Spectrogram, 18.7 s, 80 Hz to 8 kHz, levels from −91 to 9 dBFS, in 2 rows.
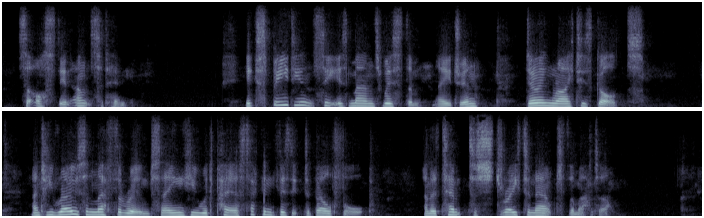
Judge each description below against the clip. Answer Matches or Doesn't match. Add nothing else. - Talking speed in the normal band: Doesn't match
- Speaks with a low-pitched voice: Doesn't match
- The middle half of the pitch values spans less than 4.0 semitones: Matches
